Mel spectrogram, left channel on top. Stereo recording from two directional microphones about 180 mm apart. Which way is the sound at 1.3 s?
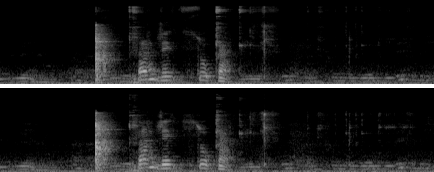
45° left (ahead or behind).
